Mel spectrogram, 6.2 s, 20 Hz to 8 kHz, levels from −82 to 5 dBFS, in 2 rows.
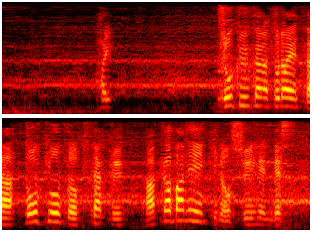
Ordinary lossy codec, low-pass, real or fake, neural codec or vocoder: AAC, 32 kbps; 7.2 kHz; fake; codec, 16 kHz in and 24 kHz out, 1.1 kbps, FireRedTTS-2 codec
